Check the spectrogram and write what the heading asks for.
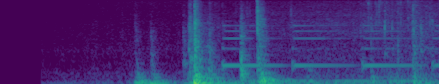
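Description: Silence, then about two-thirds of a second in, sounds of a man getting into a pickup truck's driver's seat: two sharp knocks and shuffling over a steady low hum, with a faint steady high tone coming in about a second in.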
